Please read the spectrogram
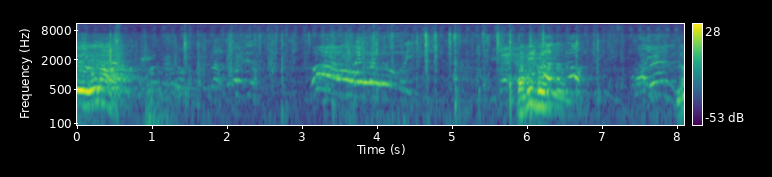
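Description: Voices shouting over a basketball game on an outdoor court, one long falling call about three seconds in and more shouts near the end, with scattered sharp knocks and footfalls from play on the court.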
